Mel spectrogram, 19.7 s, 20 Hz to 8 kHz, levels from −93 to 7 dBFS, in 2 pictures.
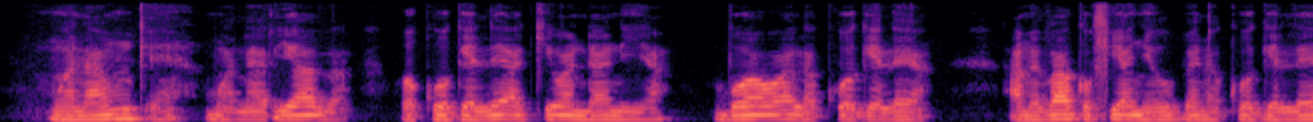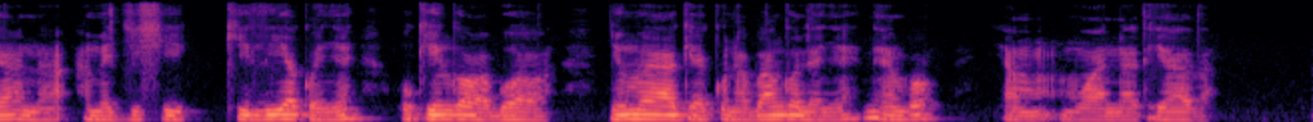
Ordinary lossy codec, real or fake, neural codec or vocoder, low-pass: Opus, 64 kbps; real; none; 7.2 kHz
